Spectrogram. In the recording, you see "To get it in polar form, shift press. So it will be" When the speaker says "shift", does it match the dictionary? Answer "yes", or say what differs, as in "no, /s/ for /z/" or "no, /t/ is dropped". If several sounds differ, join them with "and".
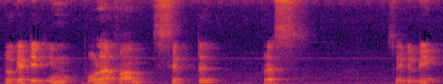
no, /s/ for /ʃ/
